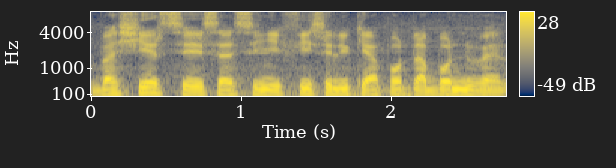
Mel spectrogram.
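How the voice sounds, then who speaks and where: Over noticeable background noise, a man talks at a fairly slow pace in a fairly low pitch. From Senegal. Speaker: psychologist. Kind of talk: interview. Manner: halting.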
